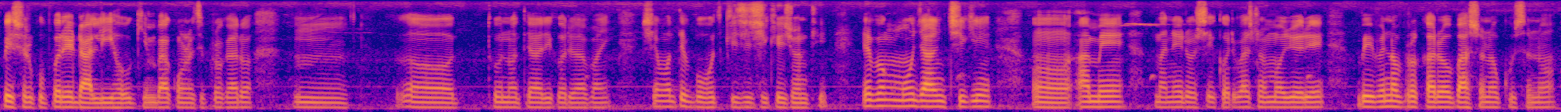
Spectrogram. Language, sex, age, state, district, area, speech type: Odia, male, 18-30, Odisha, Subarnapur, urban, spontaneous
